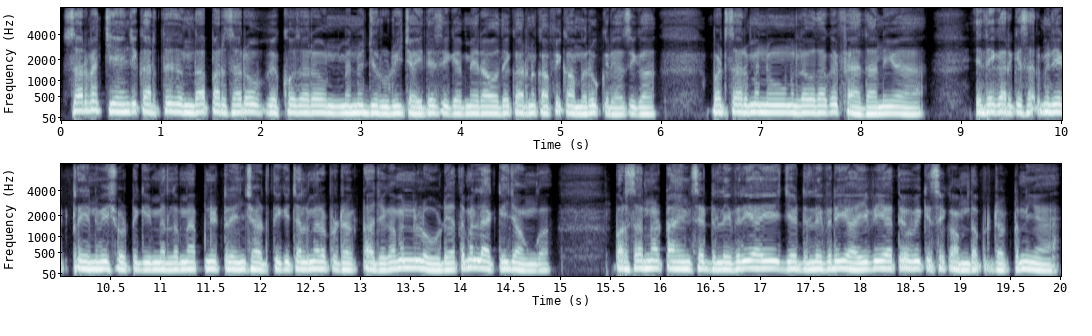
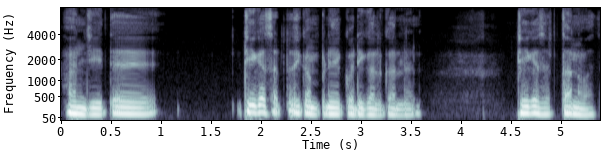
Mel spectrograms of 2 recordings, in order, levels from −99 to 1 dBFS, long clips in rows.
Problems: background sounds at intervals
